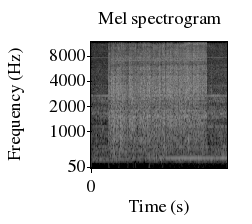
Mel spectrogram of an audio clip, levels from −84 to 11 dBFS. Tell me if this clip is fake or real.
real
